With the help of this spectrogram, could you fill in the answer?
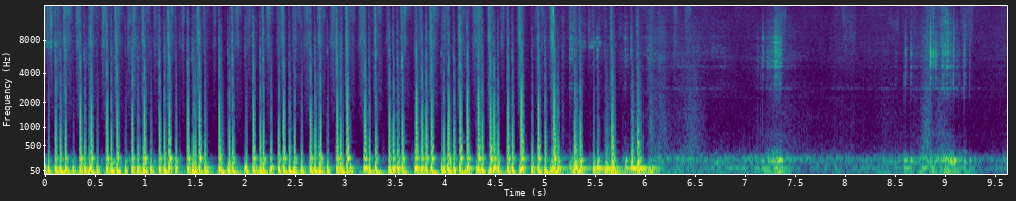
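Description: Long red nails and fingertips of both hands scratch and rub the hollow metal mesh grille of a silver Blue Yeti microphone. A fast, uneven run of deep, boomy scratching thumps lasts about six seconds, then gives way to quieter, softer rubbing with a couple of brief brighter swishes.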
